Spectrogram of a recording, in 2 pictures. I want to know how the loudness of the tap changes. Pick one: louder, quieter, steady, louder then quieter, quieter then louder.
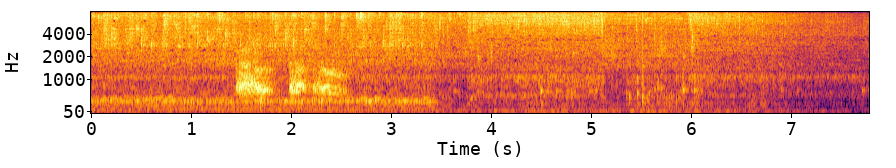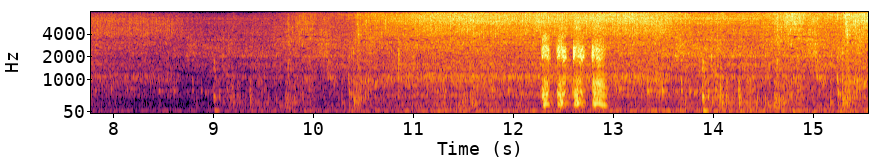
quieter then louder.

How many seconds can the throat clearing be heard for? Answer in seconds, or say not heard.
2 s.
